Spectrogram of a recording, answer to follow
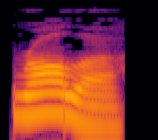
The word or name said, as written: rolla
